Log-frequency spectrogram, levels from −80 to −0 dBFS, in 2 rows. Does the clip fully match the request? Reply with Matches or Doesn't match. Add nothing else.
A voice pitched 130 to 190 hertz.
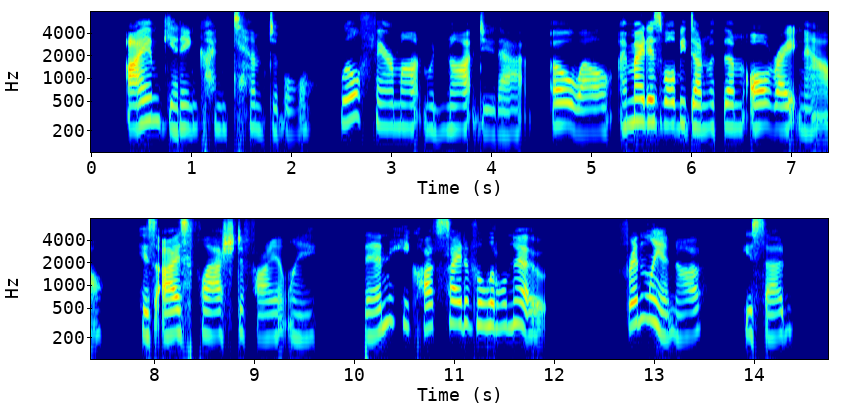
Doesn't match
